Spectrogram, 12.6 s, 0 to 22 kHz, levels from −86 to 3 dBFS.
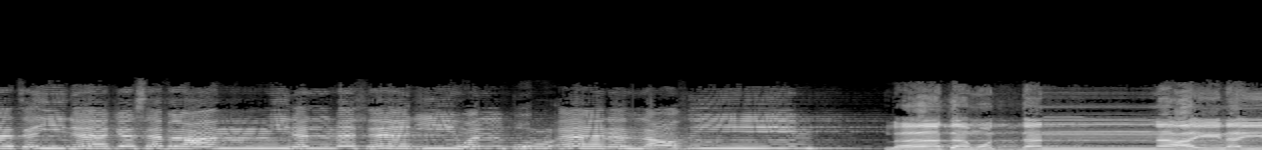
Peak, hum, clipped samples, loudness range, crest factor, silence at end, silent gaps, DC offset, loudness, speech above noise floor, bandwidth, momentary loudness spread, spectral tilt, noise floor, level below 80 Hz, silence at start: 0 dBFS; none; under 0.1%; 3 LU; 14 dB; 0 s; none; under 0.1%; -13 LUFS; 20 dB; 10 kHz; 9 LU; -3 dB/octave; -35 dBFS; -58 dBFS; 0 s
